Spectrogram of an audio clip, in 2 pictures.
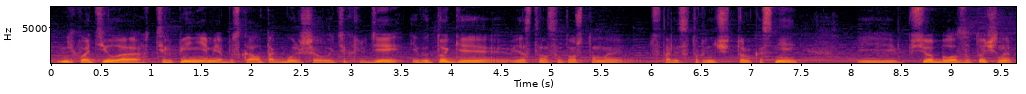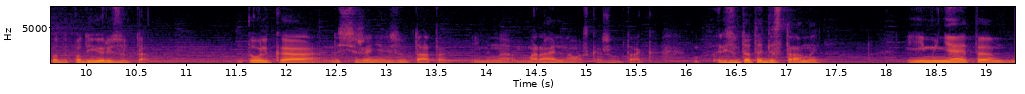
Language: Russian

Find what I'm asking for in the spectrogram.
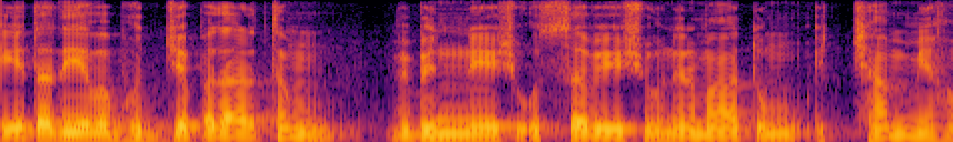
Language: Sanskrit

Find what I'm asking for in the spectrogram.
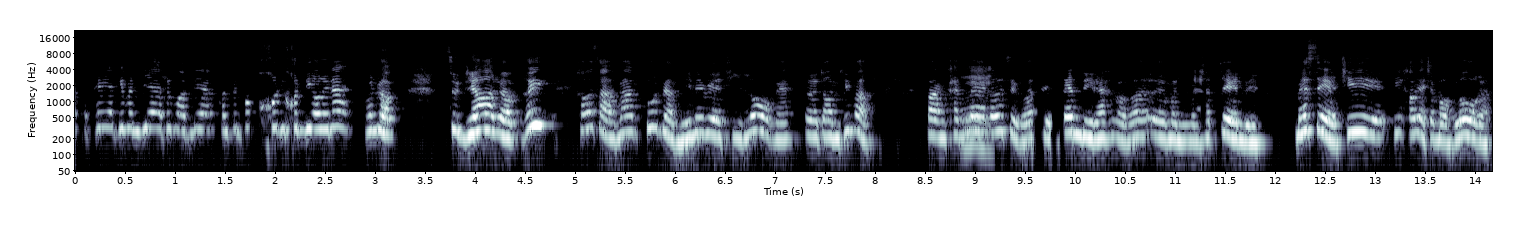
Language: Thai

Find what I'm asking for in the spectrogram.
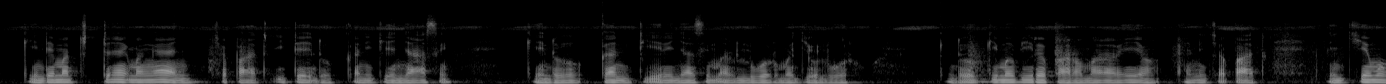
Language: Luo (Kenya and Tanzania)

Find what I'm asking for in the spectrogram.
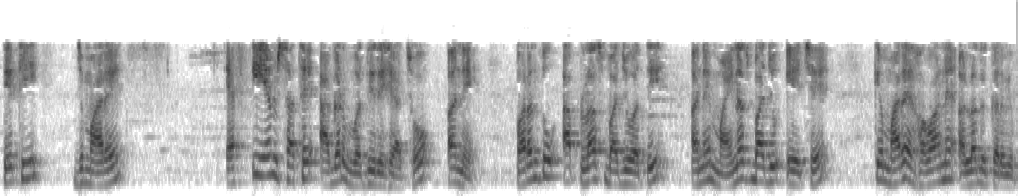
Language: Gujarati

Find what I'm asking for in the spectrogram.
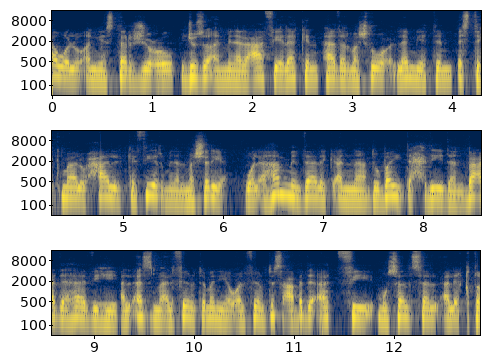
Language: Arabic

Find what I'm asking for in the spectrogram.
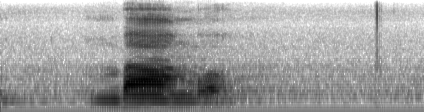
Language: Tsonga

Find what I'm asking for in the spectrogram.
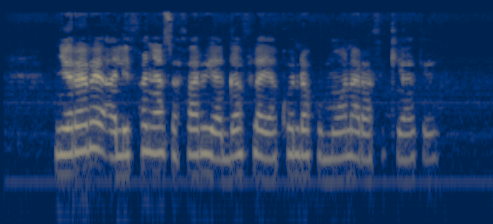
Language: Swahili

